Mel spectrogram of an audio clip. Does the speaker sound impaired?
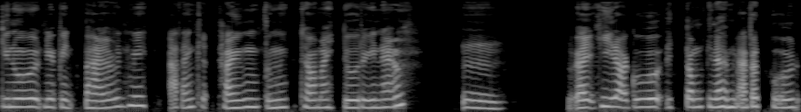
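Yes: profoundly deaf; cochlear implant, Bluetooth microphone streaming to implant cuts background noise, relies on captions, chat box.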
